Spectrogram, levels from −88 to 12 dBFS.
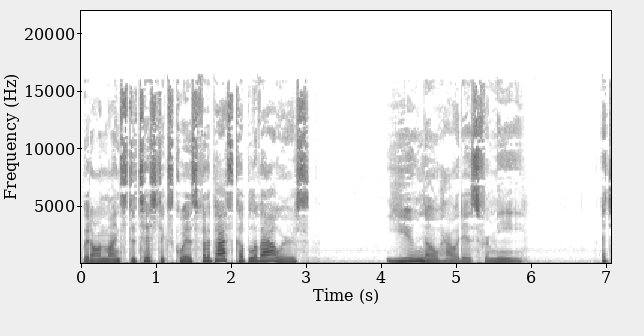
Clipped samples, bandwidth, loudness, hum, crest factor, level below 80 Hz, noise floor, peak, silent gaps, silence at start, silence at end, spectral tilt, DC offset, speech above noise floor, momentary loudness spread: under 0.1%; 16.5 kHz; -26 LUFS; none; 18 dB; -42 dBFS; -53 dBFS; -10 dBFS; none; 0 s; 0 s; -4.5 dB/octave; under 0.1%; 28 dB; 10 LU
